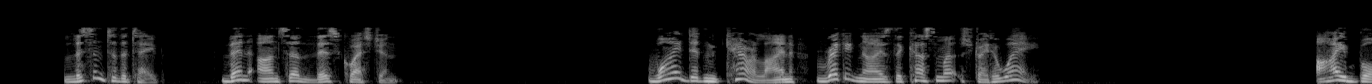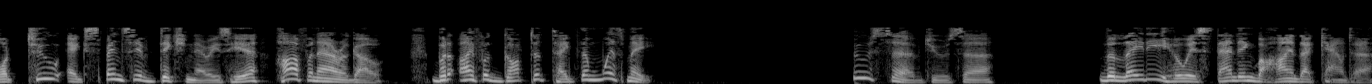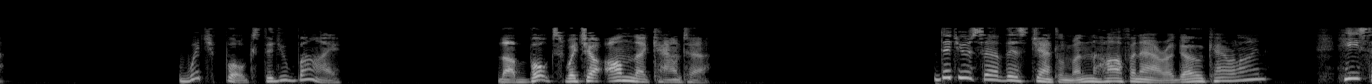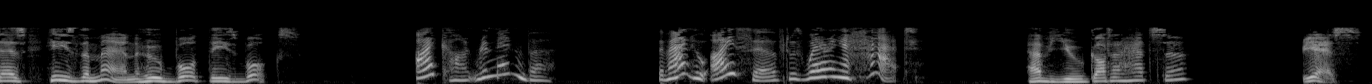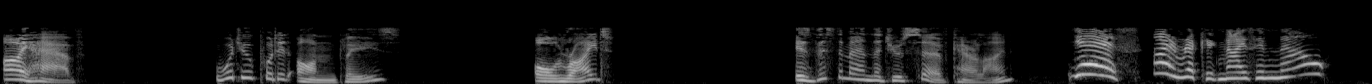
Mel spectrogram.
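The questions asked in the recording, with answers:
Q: Why didn't Caroline recognize the customer straight away?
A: Because he wasn't wearing his hat; the man she served had been wearing one.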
